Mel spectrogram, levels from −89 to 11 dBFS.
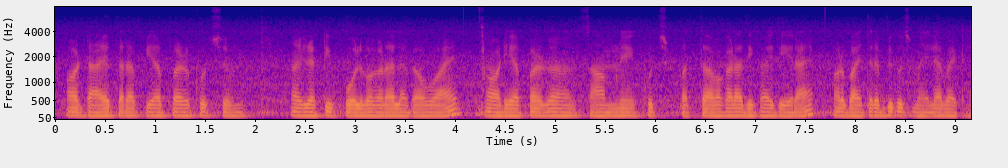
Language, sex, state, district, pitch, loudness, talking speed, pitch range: Hindi, male, Uttar Pradesh, Hamirpur, 100 Hz, -21 LUFS, 195 wpm, 95-100 Hz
